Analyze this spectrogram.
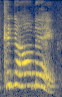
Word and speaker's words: Kaname: It's Kaname. Yeah, she's just like, no! Bam! Bam! I hate the pronunciations in that game.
